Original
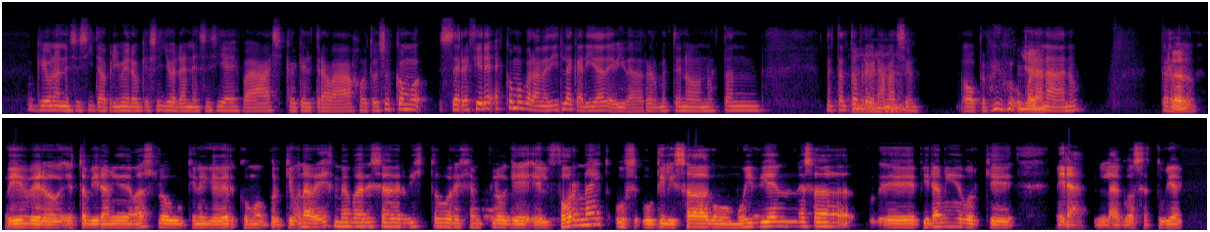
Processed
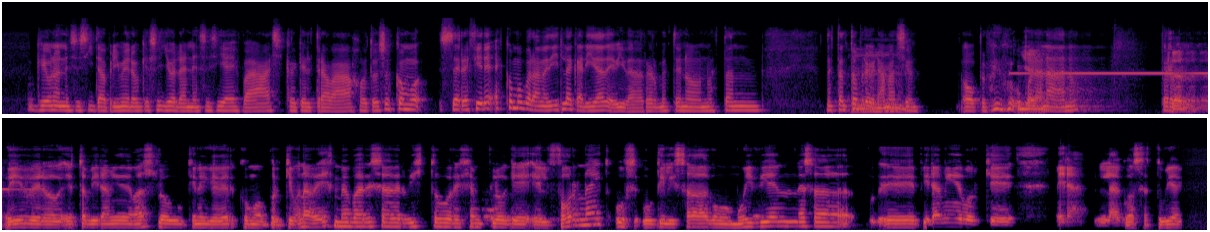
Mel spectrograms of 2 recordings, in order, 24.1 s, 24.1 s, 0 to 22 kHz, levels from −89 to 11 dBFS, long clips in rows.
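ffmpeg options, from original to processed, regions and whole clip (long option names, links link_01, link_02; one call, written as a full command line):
ffmpeg -i in.wav -filter_complex "[0:a]asettb=1/sr,asplit=3[link_01][link_02][link_03];[link_01]atrim=end=10.074[link_04];[link_02]atrim=start=10.07:end=12.43,asetpts=PTS-STARTPTS,afade=type=in:duration=0.004:curve=qsin,afade=type=out:start_time=2.356:duration=0.004:curve=qsin,aeval=exprs='val(0)+0.0158*sin(2*PI*1600*n/s)':channel_layout=same,aecho=1:1:135|270|405|540:0.141|0.0706|0.0353|0.0177,atrim=end_sample=104076[link_05];[link_03]atrim=start=12.426[link_06];[link_04][link_05]acrossfade=duration=0.004:curve1=hsin:curve2=qsin[link_07];[link_07][link_06]acrossfade=duration=0.004:curve1=qsin:curve2=hsin,asettb=1/sr,asplit=3[link_08][link_09][link_10];[link_08]atrim=end=21.304[link_11];[link_09]atrim=start=21.3:end=23.3,asetpts=PTS-STARTPTS,afade=type=in:duration=0.004:curve=qsin,afade=type=out:start_time=1.996:duration=0.004:curve=qsin,highpass=frequency=340:width=0.5412,highpass=frequency=340:width=1.3066,asplit=2[link_12][link_13];[link_13]adelay=14,volume=-10.5dB[link_14];[link_12][link_14]amix=inputs=2:normalize=0,atrim=end_sample=88200[link_15];[link_10]atrim=start=23.296[link_16];[link_11][link_15]acrossfade=duration=0.004:curve1=hsin:curve2=qsin[link_17];[link_17][link_16]acrossfade=duration=0.004:curve1=qsin:curve2=hsin,equalizer=frequency=4300:width_type=o:width=1.4:gain=6.5,acompressor=threshold=-24dB:ratio=6,volume=-4dB" out.wav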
